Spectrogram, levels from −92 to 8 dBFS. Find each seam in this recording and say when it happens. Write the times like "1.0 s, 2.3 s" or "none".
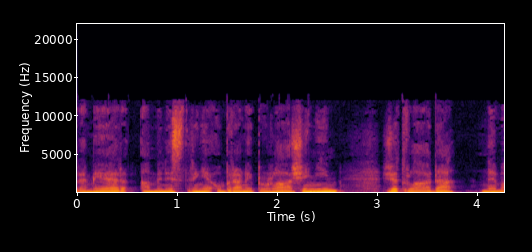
3.3 s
